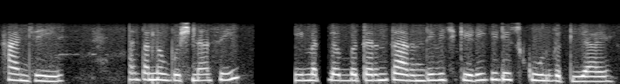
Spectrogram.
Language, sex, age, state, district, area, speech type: Punjabi, female, 18-30, Punjab, Tarn Taran, rural, conversation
